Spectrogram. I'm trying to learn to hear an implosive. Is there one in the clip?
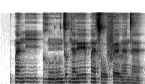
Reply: no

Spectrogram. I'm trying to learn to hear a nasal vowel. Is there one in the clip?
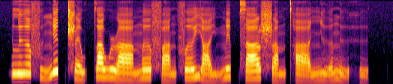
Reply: no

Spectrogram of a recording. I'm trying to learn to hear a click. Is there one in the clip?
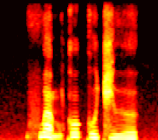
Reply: no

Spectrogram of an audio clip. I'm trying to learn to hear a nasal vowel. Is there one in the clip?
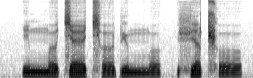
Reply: no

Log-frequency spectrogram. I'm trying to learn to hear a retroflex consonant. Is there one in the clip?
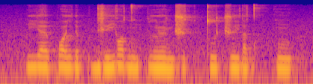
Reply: no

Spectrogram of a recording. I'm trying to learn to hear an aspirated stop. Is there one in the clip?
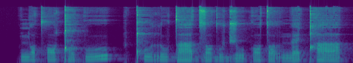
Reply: yes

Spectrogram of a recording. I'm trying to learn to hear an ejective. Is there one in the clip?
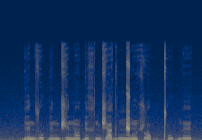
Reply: yes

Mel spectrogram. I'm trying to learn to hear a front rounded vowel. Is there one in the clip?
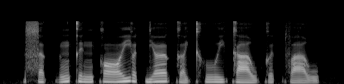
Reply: yes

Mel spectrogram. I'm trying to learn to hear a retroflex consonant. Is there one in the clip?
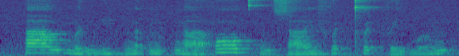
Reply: no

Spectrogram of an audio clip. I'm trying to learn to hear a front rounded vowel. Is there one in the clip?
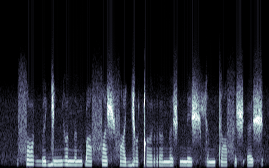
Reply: yes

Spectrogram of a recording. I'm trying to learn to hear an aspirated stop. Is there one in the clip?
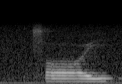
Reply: yes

